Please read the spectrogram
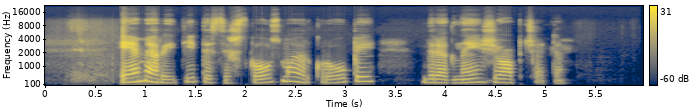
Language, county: Lithuanian, Klaipėda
